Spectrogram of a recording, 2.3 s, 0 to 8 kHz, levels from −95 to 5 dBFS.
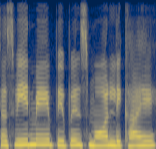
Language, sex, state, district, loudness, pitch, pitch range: Hindi, female, Madhya Pradesh, Bhopal, -12 LUFS, 250 Hz, 240-265 Hz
